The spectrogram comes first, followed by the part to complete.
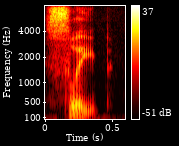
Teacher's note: In sleep that e sound is long, kind of stretched out.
